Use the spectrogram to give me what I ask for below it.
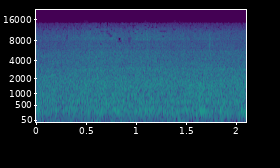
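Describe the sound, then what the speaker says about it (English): Ocean waves breaking on moss-covered rocks along the rocky Acadia coast in Maine, heard from a cliff above as a steady, faint hiss of surf mixed with wind, with no clear individual breaks. "See the ocean hitting the rocks down here, the moss-colored rocks."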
